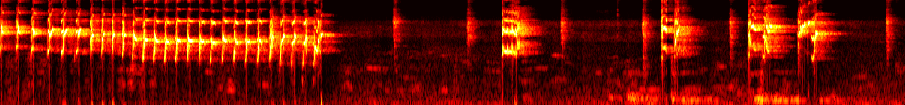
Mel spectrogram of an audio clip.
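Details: Lovebird of fighter type in its ngekek panjang style: an opening trill of about three seconds, made of rapid pulsed high notes that dip slightly in pitch, followed by isolated squeaky chirps and chattering bursts.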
